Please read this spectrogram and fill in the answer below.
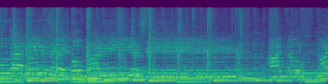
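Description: Gospel song: a vocal group singing over a bass line and a steady beat.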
